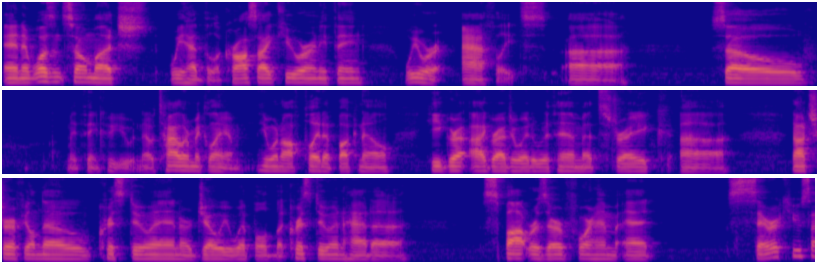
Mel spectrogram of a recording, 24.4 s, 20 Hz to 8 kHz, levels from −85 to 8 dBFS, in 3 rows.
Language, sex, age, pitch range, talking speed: English, male, 20-39, 95-105 Hz, 150 wpm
